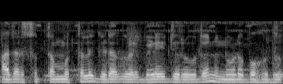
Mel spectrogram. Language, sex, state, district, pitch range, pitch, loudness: Kannada, male, Karnataka, Koppal, 115-120 Hz, 120 Hz, -17 LUFS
